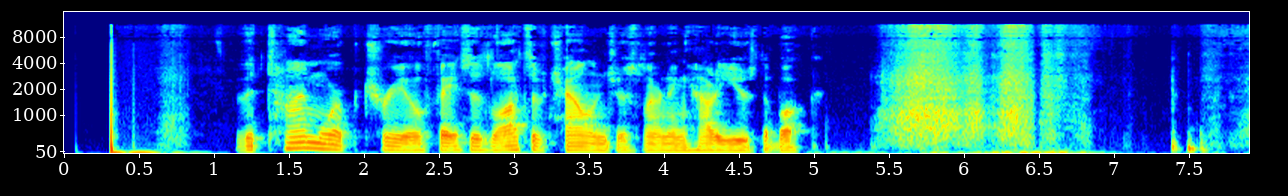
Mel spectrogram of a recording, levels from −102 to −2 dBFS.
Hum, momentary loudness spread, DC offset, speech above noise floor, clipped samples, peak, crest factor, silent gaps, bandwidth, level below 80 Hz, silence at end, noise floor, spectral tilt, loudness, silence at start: none; 14 LU; under 0.1%; 37 dB; under 0.1%; -2 dBFS; 28 dB; none; 11.5 kHz; -48 dBFS; 0 s; -66 dBFS; -5.5 dB/octave; -30 LUFS; 0.3 s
